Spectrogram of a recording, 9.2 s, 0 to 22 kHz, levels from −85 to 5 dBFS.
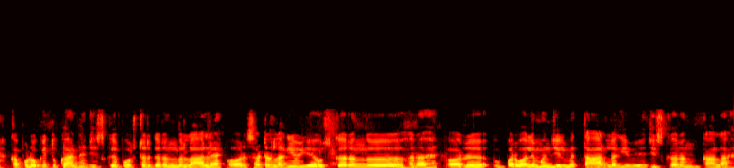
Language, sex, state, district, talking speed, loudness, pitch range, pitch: Hindi, male, Bihar, Darbhanga, 210 wpm, -21 LUFS, 125-145 Hz, 130 Hz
